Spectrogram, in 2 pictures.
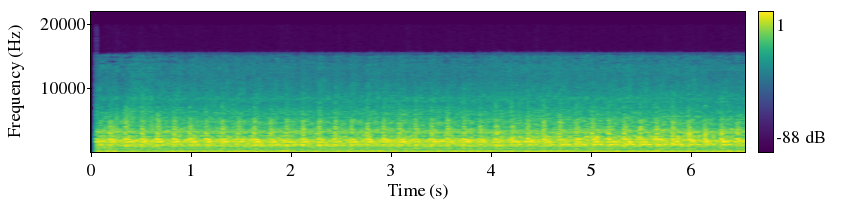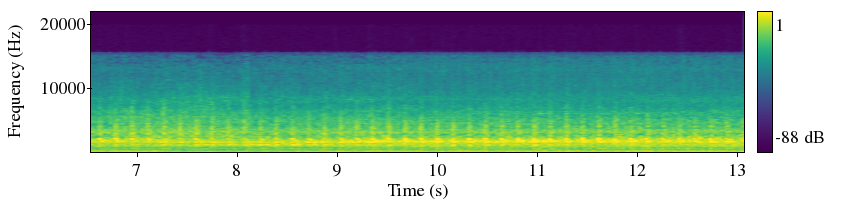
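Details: BMW M51 diesel engine running: steady, fairly even knocking at roughly three beats a second over the engine sound. Engine knock, cause unknown.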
